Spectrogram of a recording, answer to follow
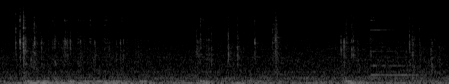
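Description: Computer keyboard being typed on: irregular, scattered keystrokes over a steady low hum.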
